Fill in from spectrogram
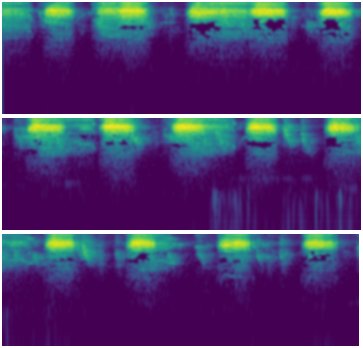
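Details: While a parent myna feeds it a large blue caterpillar, the baby keeps up insistent, noisy, hissing calls, about fourteen short bursts at a steady pace, with a brief low rustle midway.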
